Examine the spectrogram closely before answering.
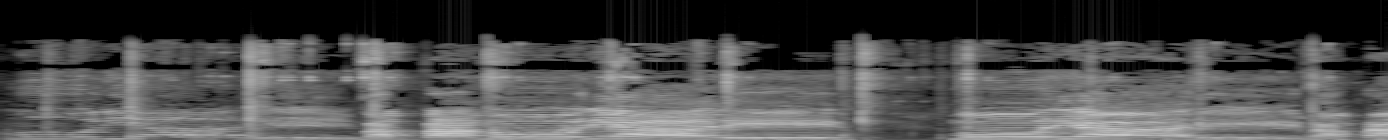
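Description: Voices singing a devotional Ganpati song in long, wavering phrases, with a short break about two-thirds of the way in and a few hand claps.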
